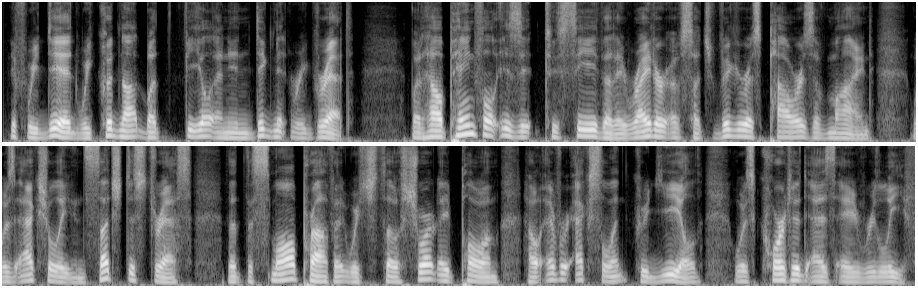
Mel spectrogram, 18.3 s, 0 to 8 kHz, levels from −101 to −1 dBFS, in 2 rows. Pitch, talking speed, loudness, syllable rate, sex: 110 Hz, 165 wpm, -20 LUFS, 4.3 syllables/s, male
